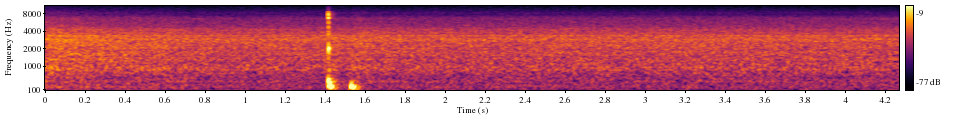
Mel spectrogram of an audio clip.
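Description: Faint steady background hiss with two quick clicks close together about a second and a half in.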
